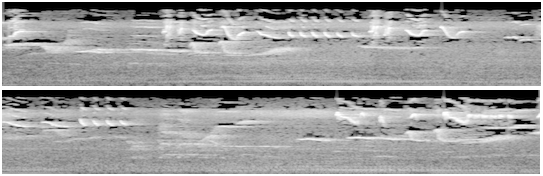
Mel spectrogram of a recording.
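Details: Vigorous 'doyong teler' song of an Orange-headed thrush: fast strings of high, repeated whistled notes in quick sets, rising slurred whistles below them, and a continuous varied chatter; a faint low hum underneath.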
